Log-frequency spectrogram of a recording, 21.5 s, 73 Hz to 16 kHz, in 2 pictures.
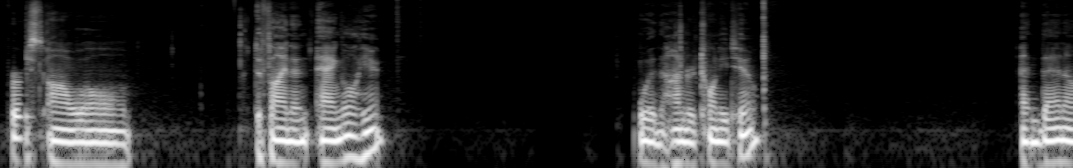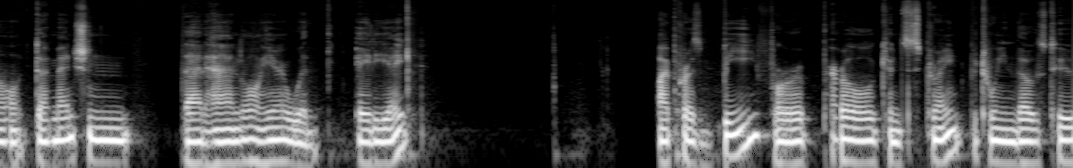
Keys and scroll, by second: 0.5 d, 6.4 1, 6.8 2, 7.6 Return, 14.2 8, 14.7 Return, 16.5 Escape, 17.4 b.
